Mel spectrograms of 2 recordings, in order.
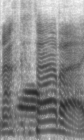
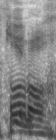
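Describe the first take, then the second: First: The final syllable is light and thin. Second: Both last syllables are heavy and dark. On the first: "jangan aksara ya" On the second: "Bukan aksoro"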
